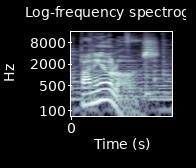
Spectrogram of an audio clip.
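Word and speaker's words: paniolo: California to punch cattle Panos is the way espanoles came to be pronounced in the islands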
